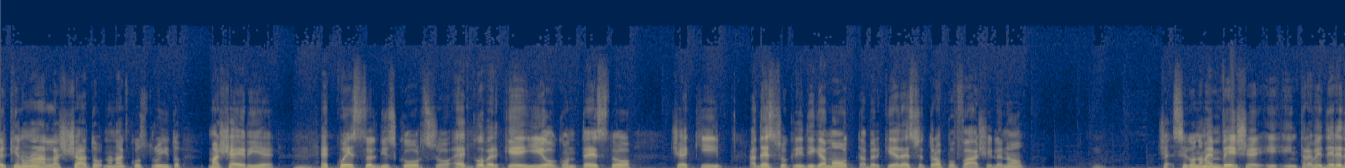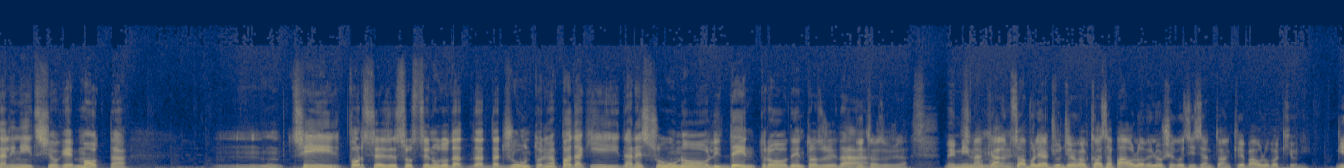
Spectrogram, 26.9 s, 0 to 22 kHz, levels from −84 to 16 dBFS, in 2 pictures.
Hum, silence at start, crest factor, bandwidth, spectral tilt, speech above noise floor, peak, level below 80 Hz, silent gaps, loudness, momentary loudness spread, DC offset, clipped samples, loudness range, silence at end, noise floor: none; 0 s; 18 dB; 19 kHz; -5 dB/octave; 34 dB; -2 dBFS; -44 dBFS; none; -19 LUFS; 10 LU; under 0.1%; under 0.1%; 3 LU; 0 s; -53 dBFS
